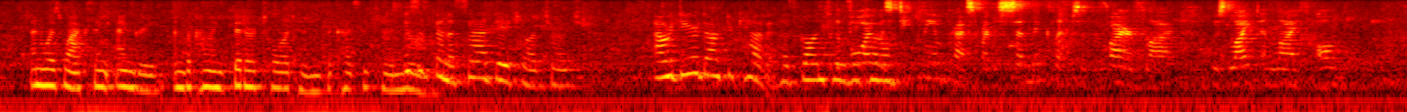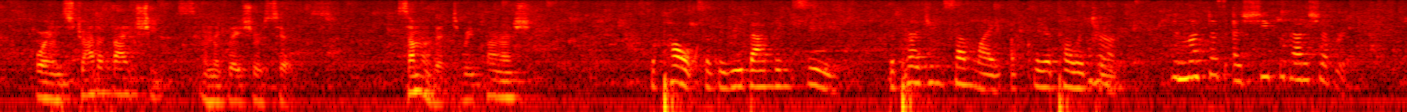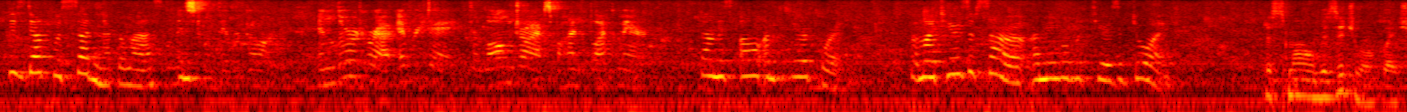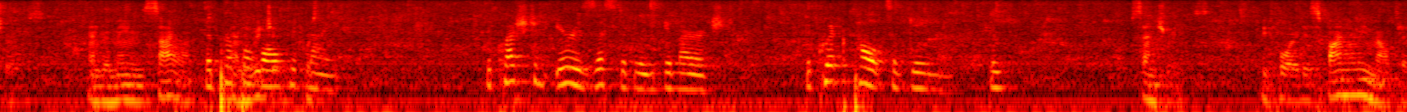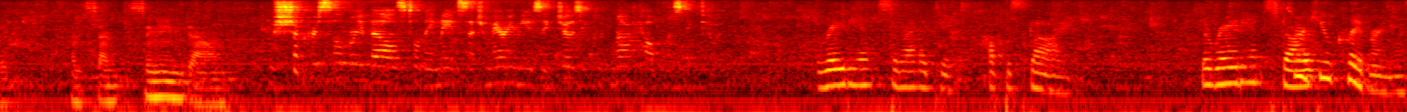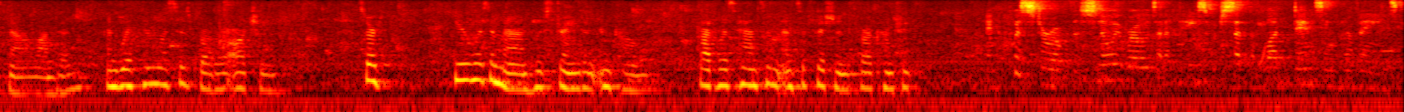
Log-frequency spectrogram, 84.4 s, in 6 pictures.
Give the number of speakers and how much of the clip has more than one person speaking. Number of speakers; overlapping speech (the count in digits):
5, about 4%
